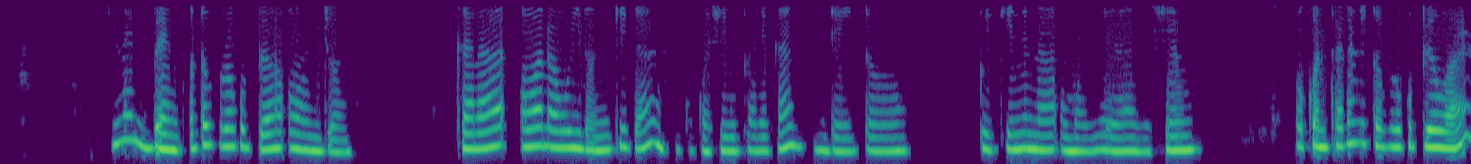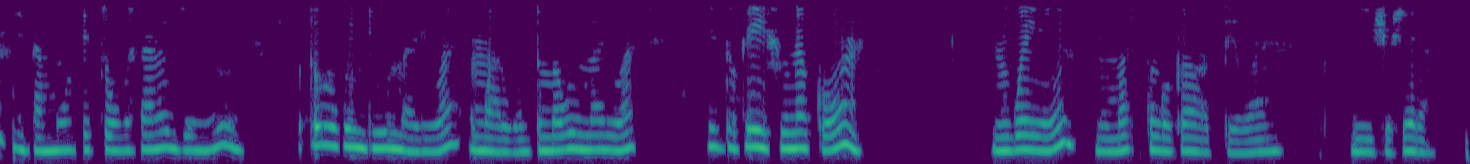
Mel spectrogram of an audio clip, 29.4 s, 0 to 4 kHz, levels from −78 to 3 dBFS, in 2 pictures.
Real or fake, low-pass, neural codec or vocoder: real; 3.6 kHz; none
